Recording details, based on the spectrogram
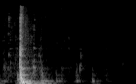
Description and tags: Smacking a water bottle.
